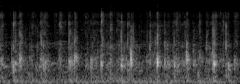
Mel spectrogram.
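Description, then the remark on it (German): Hooves of ridden racehorses clip-clop steadily on a training track, a quick regular rhythm of sharp hollow knocks, with no voices over them. “gibt jedem Einzelnen seine individuelle Order für das Pferd.”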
